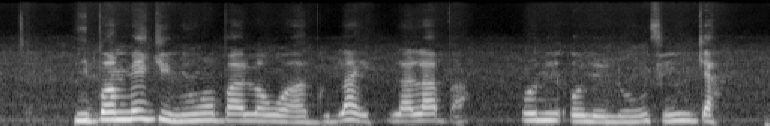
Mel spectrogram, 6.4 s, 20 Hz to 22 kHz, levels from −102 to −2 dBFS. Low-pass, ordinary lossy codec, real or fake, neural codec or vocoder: 19.8 kHz; none; fake; codec, 44.1 kHz, 7.8 kbps, DAC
